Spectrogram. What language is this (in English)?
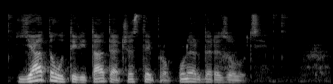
Romanian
